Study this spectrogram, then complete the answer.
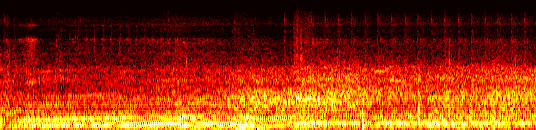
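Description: A Nissan Skyline drifts in a video game, its engine holding a loud sustained rev with shifting pitch and faint tire squeal, continuous throughout.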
